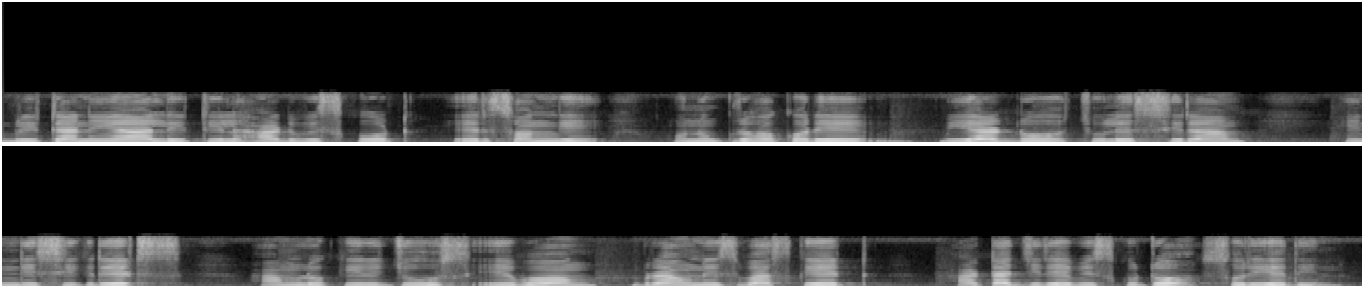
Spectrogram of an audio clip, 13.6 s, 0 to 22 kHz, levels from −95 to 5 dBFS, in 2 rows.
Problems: none marked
